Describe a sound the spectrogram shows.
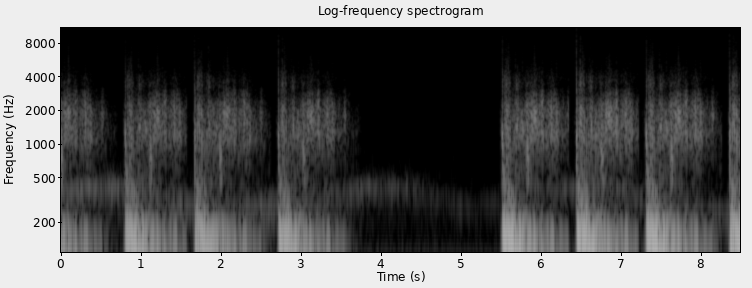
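A huge creature stomps with heavy, booming footsteps.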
